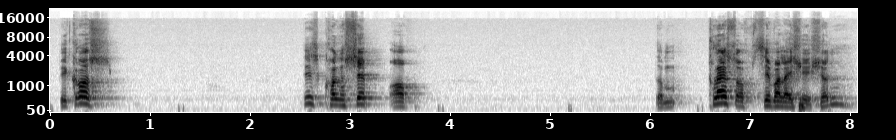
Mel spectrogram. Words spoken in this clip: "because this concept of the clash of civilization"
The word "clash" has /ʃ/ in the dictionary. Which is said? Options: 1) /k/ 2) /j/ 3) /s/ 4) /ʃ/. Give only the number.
3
